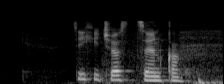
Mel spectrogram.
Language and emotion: Russian, neutral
